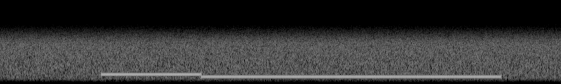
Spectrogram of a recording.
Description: Two-tone page, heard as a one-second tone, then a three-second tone, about 470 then 360 Hz, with radio hiss.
